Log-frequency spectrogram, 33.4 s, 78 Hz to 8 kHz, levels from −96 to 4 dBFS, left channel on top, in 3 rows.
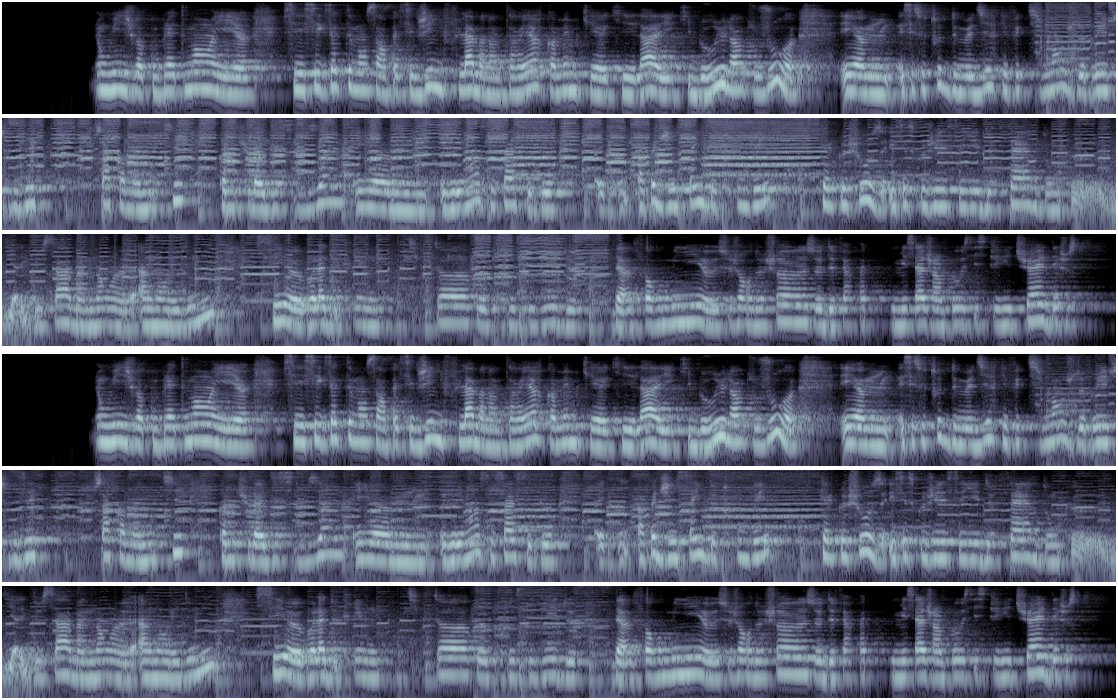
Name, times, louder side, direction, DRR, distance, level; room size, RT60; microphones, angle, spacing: voice 1, 0.9-11.5 12.0-18.8 19.3-26.1 26.6-30.8 31.2-33.0, equal, 5° right, 7 dB, 1.8 m, -28 dB
sound 1, 10.3-28.5, left 6 dB, 85° left, 1.1 m, -36 dB
25.0 x 22.5 x 9.3 m, 1.2 s
head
